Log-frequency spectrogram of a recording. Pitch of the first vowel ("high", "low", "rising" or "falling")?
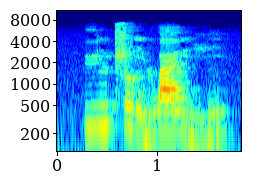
high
